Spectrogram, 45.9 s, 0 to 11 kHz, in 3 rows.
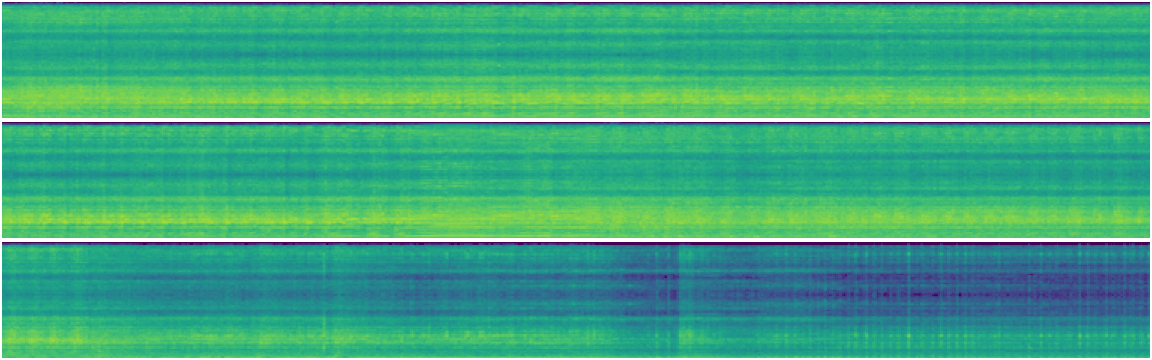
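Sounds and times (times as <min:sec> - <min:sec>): snowmobile engine running hard: 0:00.0 - 0:45.9.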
